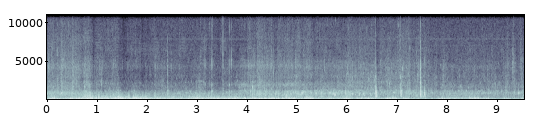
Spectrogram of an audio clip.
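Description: Wind buffeting the microphone, a loud, gusting low rumble, with a few faint clicks in the second half.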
